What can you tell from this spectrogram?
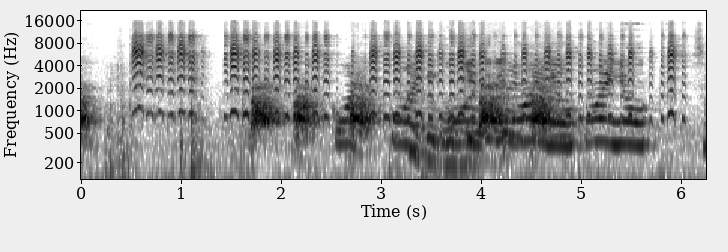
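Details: Chihuahua at a dog college in Tokyo giving rapid high whining yelps and short barks, wavering up and down in quick repeated bursts, with a person speaking faintly.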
